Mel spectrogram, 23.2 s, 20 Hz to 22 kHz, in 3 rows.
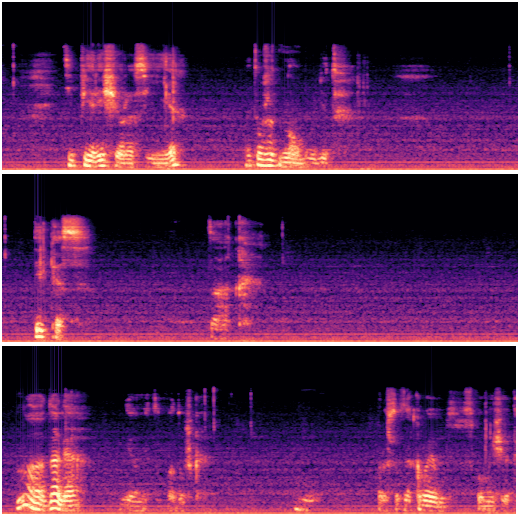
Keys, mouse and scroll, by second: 2.4 e, 8.3 s, 11.9-14.9 middle drag, 18.5 click, 19.2-22.2 middle drag.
